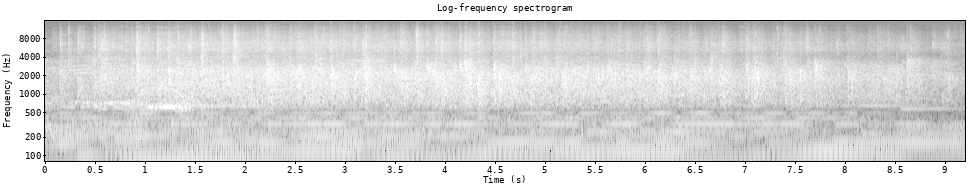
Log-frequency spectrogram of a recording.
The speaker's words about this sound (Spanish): Aleluya. Diga amén, aplauda.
